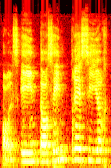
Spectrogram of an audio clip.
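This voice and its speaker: High-voiced Basel man singing satirical rhymes. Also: big pitch swings, slow pace, a bit bright. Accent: Basel Swiss German. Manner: wry punchline delivery. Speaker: carnival satirical singer. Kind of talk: rhymed satirical verse performance. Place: event stage in a hangar. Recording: roomy hall echo.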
